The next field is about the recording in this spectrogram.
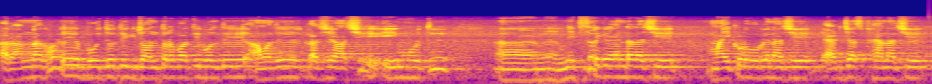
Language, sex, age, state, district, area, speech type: Bengali, male, 30-45, West Bengal, Purba Bardhaman, urban, spontaneous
